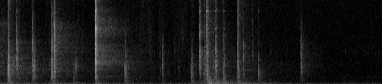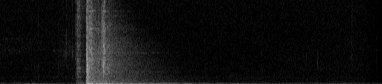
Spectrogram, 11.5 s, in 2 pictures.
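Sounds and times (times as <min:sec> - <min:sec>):
door opening and closing: 0:06.9 - 0:09.2.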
